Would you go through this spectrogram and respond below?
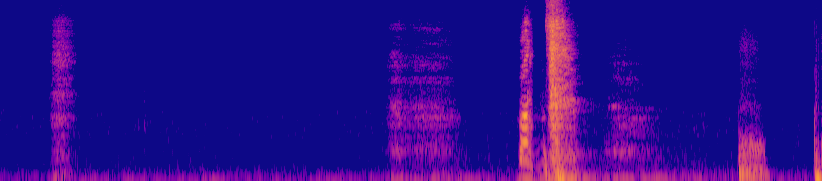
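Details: Sneezing fit while driving, bad enough to pull over to avoid a crash: a run of about three sharp, explosive sneezes, each with a quick breath in before it.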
